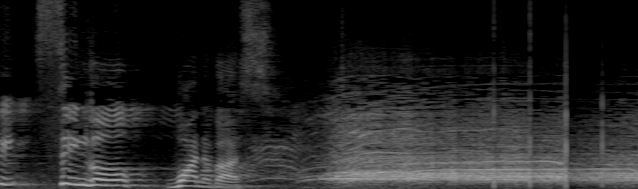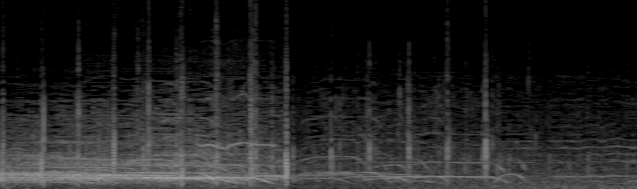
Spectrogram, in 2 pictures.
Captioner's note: applause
